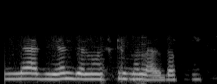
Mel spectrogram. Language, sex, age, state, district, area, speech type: Maithili, male, 30-45, Bihar, Araria, rural, conversation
